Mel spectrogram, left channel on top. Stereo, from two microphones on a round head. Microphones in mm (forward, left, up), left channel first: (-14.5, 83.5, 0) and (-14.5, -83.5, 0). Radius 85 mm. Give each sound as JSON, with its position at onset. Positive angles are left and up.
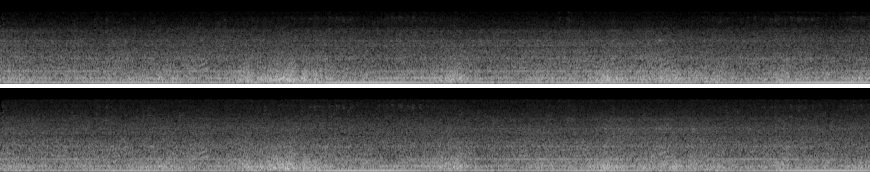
{"t": 0.0, "sound": "a vehicle", "side_deg": -10}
